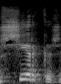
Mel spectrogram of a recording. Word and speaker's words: circus: Of als je nou circus hebt. De eerste C, die spreek je uit als een... – S gelijk? – Als een S. En de tweede C spreek je uit als een K.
